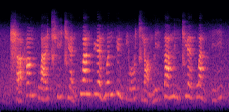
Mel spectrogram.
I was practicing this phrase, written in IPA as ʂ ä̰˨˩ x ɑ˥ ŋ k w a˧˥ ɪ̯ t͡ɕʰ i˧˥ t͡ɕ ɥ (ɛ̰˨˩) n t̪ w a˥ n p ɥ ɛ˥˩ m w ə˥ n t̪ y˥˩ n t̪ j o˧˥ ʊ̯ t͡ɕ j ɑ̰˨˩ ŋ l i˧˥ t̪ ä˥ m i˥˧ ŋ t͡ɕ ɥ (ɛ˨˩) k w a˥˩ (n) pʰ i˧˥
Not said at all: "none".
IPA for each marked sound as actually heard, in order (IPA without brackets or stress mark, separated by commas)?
ɛ̰˨˩, ɛ˥˧, n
